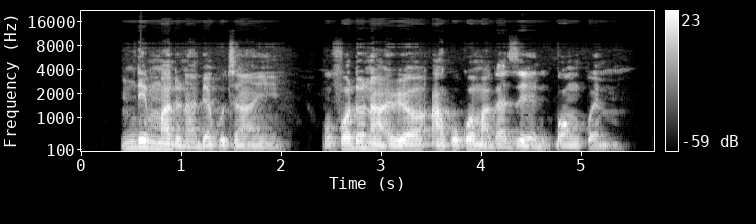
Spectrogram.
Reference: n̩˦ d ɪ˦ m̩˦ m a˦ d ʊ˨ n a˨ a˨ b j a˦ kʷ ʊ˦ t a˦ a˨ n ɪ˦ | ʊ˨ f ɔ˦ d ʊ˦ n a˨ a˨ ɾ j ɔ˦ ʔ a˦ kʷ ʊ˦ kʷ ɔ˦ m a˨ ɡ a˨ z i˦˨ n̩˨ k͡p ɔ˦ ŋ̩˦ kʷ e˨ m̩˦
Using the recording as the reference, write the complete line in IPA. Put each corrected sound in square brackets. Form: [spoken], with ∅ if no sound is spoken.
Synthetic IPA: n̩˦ d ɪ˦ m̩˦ m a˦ d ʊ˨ n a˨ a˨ b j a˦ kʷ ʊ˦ t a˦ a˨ [ɲ] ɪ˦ | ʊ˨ f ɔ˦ d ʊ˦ n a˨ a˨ ɾ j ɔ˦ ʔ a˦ kʷ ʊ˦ kʷ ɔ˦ m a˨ ɡ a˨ z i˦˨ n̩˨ k͡p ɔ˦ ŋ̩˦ kʷ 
